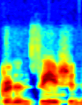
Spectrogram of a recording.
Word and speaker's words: pronunciation: I so far again uh even in regards to pronunciation so it is pronunciation sometimes people uh people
